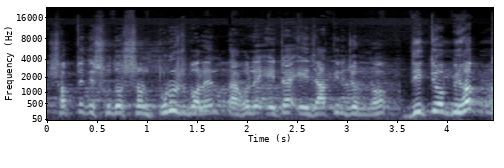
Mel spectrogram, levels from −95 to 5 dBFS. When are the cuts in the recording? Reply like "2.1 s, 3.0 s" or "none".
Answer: 3.5 s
